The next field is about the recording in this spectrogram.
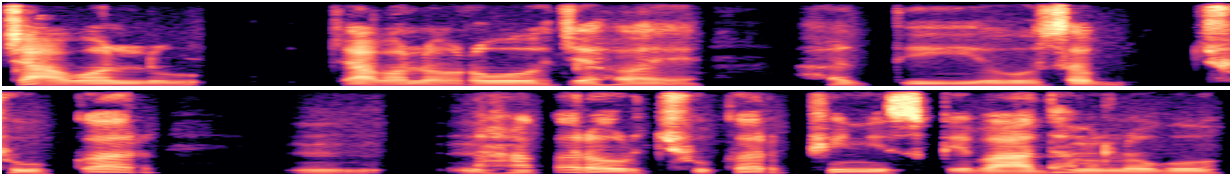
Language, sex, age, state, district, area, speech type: Hindi, female, 30-45, Uttar Pradesh, Ghazipur, rural, spontaneous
